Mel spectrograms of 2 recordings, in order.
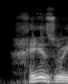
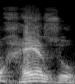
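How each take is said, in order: First: Réseau with a closed, acute é. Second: Réseau with a wide open e in the first syllable; wrong open e. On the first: Teacher showing learners the sound, closed é in "Réseau". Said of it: "som fechado". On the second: Teacher showing learners the mistake, open e in "réseau". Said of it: "e não réseau". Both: Shown as a demonstration.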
